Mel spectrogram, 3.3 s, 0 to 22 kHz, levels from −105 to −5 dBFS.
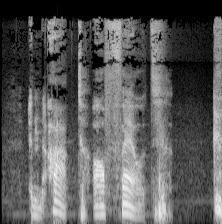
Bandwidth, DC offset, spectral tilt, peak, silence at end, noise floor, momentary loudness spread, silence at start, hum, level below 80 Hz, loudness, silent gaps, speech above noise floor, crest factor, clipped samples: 17 kHz; under 0.1%; -4 dB/octave; 0 dBFS; 0 s; -62 dBFS; 10 LU; 0.45 s; none; -48 dBFS; -18 LUFS; none; 44 dB; 20 dB; under 0.1%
